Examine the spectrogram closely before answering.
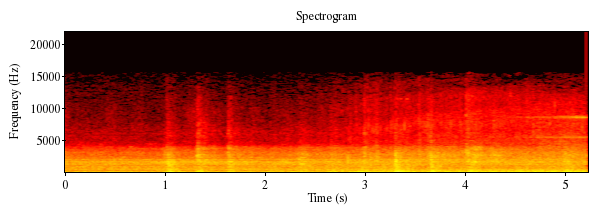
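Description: Wheels of a diesel shunting locomotive click over rail joints.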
